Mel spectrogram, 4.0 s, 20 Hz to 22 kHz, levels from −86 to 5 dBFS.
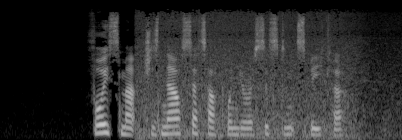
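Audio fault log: Throughout, noise suppressor artifacts: noise drops about 12 dB between words and swells beneath them, clearest after room noise rises near 1.5 s. Noise-judged bands are cut frame by frame.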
